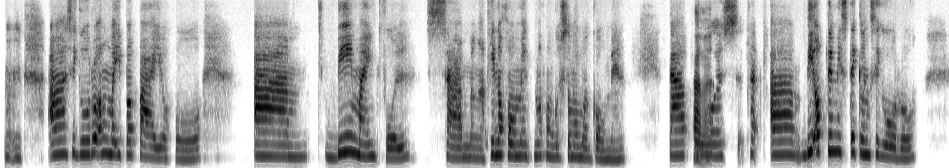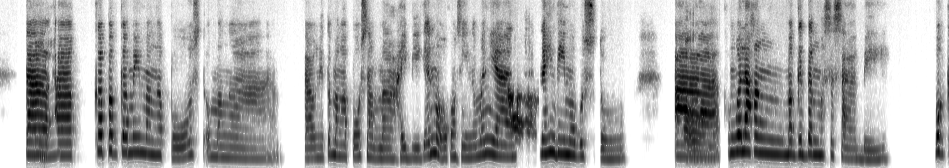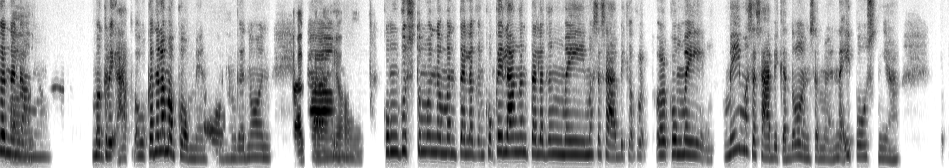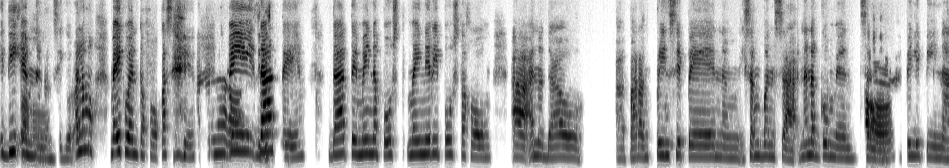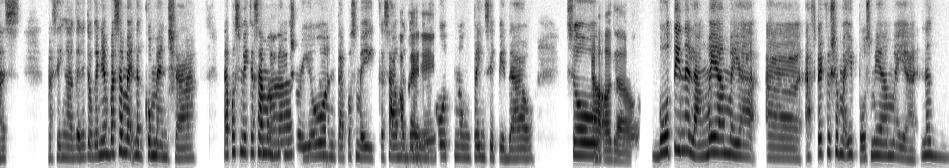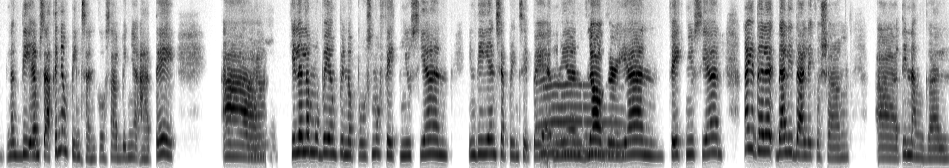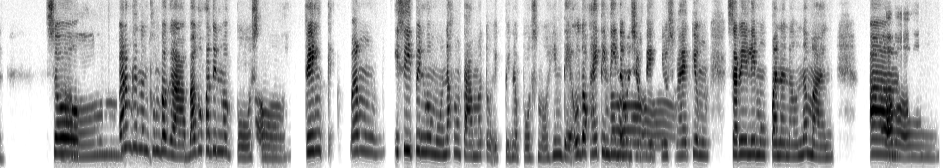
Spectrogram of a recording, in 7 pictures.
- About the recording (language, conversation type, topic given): Filipino, podcast, Paano nakaapekto ang midyang panlipunan sa pagkakaibigan ninyo?
- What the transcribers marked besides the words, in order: distorted speech; tongue click; tapping; static; background speech; laughing while speaking: "kasi"; other background noise; unintelligible speech; drawn out: "Ah"; drawn out: "Oo"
